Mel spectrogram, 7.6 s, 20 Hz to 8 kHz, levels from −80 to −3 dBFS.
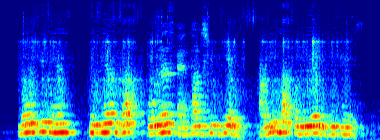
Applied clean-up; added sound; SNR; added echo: neural separator model SepFormer DNS4.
